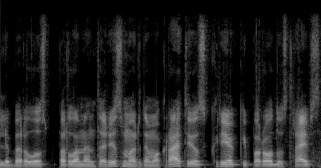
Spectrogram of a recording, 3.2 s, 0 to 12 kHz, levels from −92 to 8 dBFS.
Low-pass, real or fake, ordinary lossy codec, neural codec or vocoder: 10.8 kHz; fake; AAC, 64 kbps; vocoder, 44.1 kHz, 128 mel bands every 512 samples, BigVGAN v2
